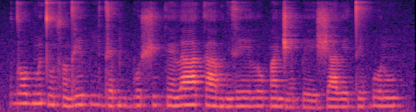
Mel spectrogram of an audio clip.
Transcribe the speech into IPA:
dɔ˦ ɡʷĩ˦tũ˨sɔ̃˨deː˦ pi˧dɛ˨ɓi˨bo˧ ʃɨ˧kɛ̃˧ laː˦kaː˧bĩ˨ zeː˧lo˦˨pã˦ d͡ʒɛ̃˧peː˨ ʃa˦le˦˨te˦ ɓo˦ɾũ˦

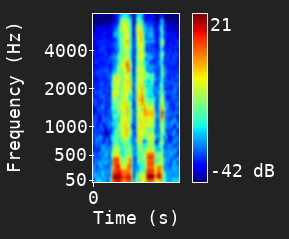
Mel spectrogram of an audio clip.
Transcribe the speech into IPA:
ʉzʲɛt͡sʰʊɡ

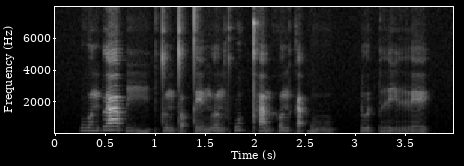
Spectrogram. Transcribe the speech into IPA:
wo˦˥nplaː˥˩ piː˨˩ | tu˨˩ntɔ˨˩ʔteː˩˦ŋlo˨˩n kʰwu˥˩k̚pʰa˨˩mho˧n ka˨˩p̚wuː˧ | lɯ˨˩k̚priː˨˩ reː˨˩t̚

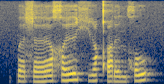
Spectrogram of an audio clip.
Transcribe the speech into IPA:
pɛɬɛː χeː çiqʼi ɾenχu

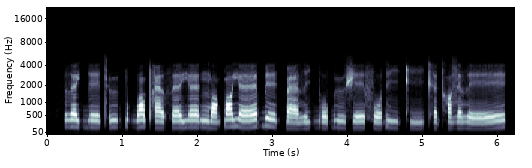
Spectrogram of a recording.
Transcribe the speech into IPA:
ðɛjɡ͡beːtʼʉːk͡po ɡ͡bɒpʰæə̯θɛːjɛː ŋ͡mɒk͡pɒ jɛːɓeː k͡pæ ði ɡ͡boɓʉːʃeː foɗiː kʰiːkʰɛkʰɒzɛ ðeː

